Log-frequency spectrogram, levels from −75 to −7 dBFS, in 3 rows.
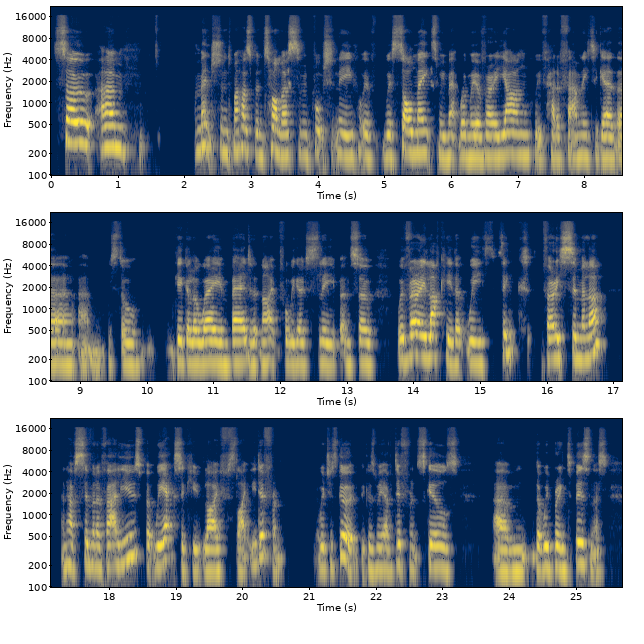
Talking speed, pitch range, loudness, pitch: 170 wpm, 170-215 Hz, -18 LUFS, 180 Hz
